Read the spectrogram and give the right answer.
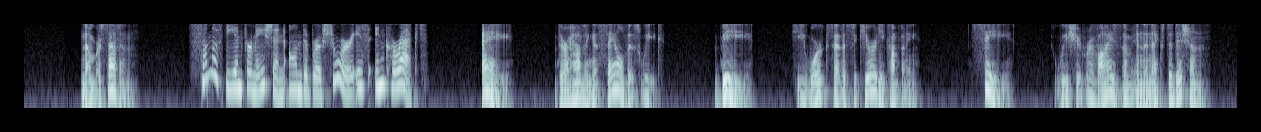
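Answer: C: We should revise them in the next edition.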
